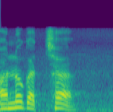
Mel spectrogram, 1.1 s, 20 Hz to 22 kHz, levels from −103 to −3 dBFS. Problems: constant background noise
